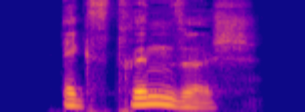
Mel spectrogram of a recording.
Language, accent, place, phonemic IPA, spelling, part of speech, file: German, Germany, Berlin, /ɛksˈtʁɪnzɪʃ/, extrinsisch, adjective, De-extrinsisch.ogg
- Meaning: extrinsic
